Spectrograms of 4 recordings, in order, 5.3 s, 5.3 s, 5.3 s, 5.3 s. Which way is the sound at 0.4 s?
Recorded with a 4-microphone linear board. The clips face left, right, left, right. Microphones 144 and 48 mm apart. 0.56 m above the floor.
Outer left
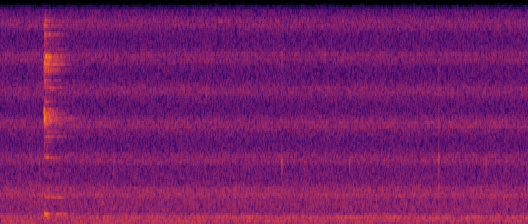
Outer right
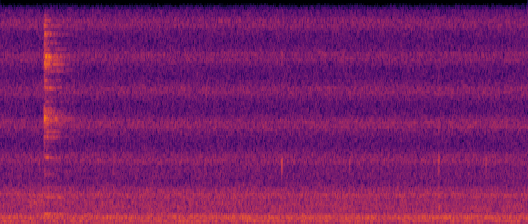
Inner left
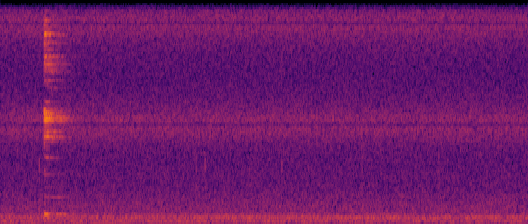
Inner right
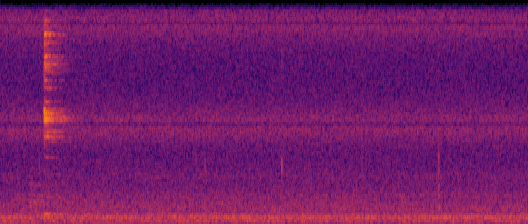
30° left (ahead or behind).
